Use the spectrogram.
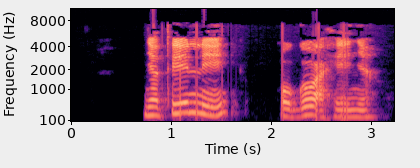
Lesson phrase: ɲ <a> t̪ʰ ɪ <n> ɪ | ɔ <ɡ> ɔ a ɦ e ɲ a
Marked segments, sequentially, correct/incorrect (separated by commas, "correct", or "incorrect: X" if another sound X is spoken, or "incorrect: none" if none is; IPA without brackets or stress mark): correct, correct, correct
